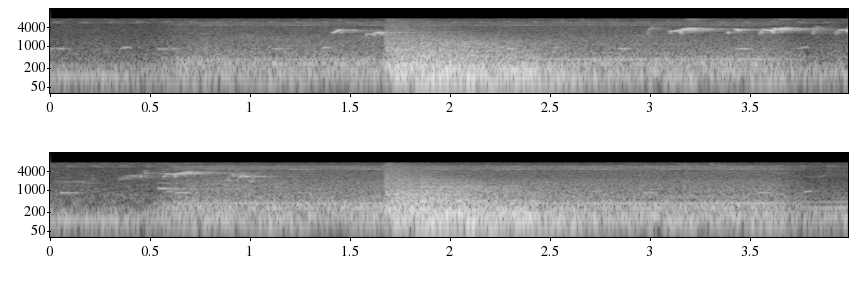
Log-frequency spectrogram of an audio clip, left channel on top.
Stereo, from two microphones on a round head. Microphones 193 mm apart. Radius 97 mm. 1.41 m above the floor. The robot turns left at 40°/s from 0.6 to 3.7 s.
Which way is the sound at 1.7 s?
165° right.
